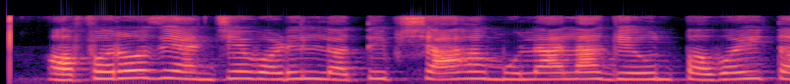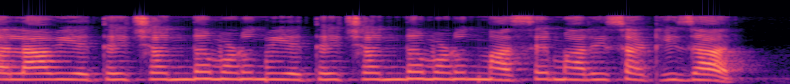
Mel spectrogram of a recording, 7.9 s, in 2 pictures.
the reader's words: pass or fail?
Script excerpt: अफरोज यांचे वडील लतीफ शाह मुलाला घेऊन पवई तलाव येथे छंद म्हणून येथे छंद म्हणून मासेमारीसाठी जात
pass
